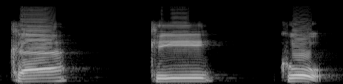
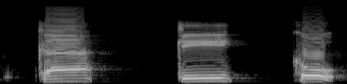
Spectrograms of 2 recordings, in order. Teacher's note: Yang pertama adalah al-mahmus, yang berarti samar. Ketika berharokat dibunyikan dengan mendorong udara. Namun demikian, dalam hal ini tidak boleh berlebihan karena sifat yang kedua dari sifat huruf kaf adalah asyiddah.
